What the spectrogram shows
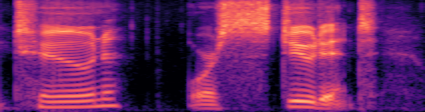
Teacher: I would say tune or student with an ooh sound. I would not use the u dip thong, but some people will depending on where they're from.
